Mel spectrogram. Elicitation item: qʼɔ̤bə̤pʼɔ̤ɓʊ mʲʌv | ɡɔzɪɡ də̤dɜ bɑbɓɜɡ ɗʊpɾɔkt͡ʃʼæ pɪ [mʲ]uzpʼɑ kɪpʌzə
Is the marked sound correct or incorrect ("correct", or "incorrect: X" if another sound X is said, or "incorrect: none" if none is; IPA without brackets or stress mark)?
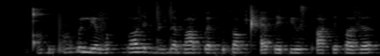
incorrect: pʲ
